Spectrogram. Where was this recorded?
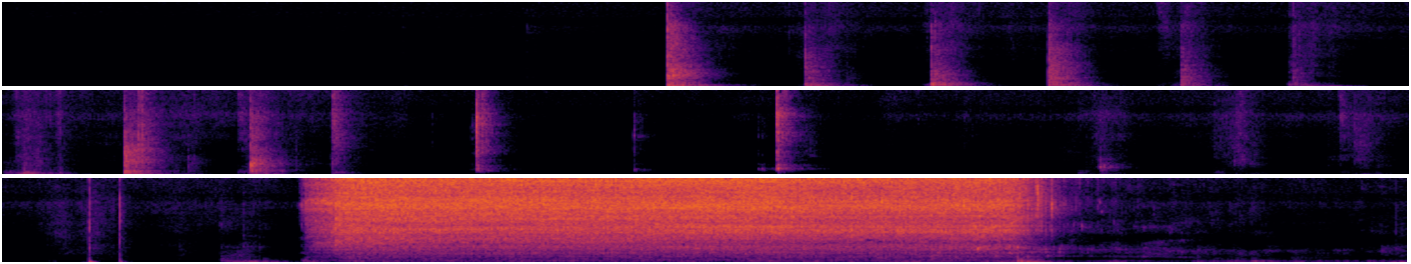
hallway, bathroom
